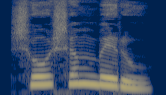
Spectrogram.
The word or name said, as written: ಶೋಷಂಬೆರು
